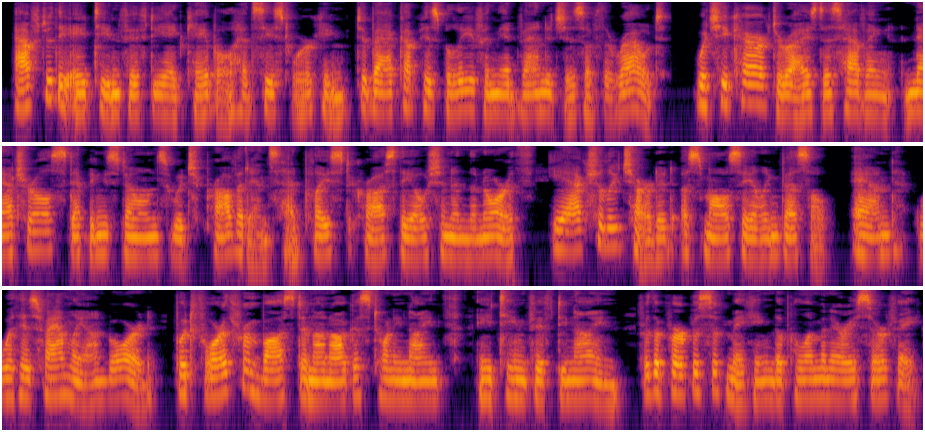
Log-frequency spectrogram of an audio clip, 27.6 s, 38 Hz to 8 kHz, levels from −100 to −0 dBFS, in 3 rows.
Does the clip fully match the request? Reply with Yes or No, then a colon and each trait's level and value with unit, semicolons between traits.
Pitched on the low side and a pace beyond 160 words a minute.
No: low, 125 Hz; average, 140 wpm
